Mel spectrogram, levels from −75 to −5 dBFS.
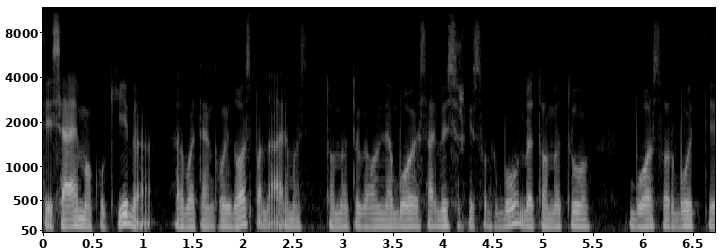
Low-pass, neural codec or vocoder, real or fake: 10.8 kHz; vocoder, 44.1 kHz, 128 mel bands, Pupu-Vocoder; fake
